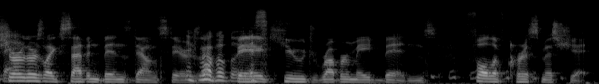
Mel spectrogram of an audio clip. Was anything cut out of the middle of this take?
no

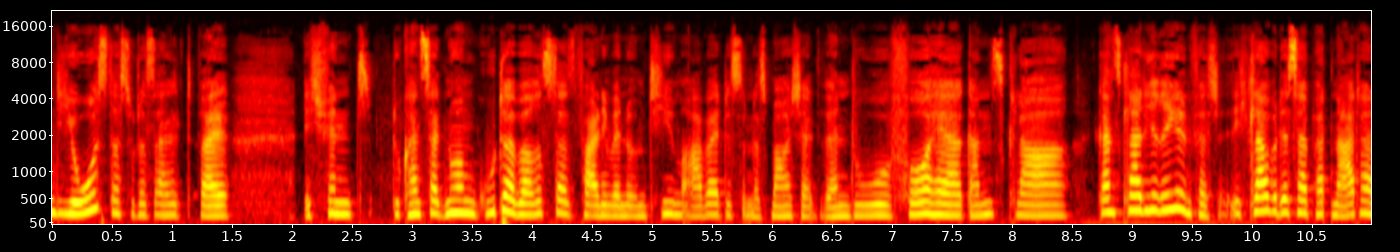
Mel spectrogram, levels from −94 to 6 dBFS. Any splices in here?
yes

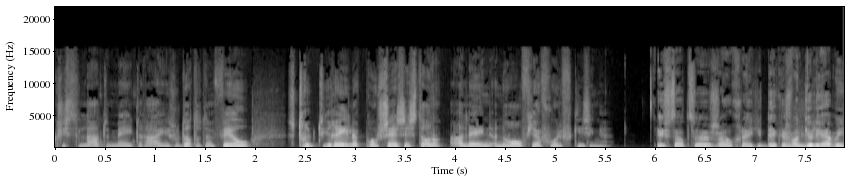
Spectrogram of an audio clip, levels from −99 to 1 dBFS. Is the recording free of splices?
yes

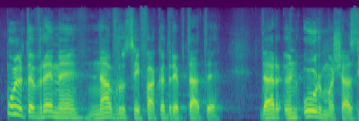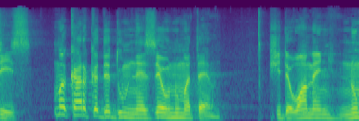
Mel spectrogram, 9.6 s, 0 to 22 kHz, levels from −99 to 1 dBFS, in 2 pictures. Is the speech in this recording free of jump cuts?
yes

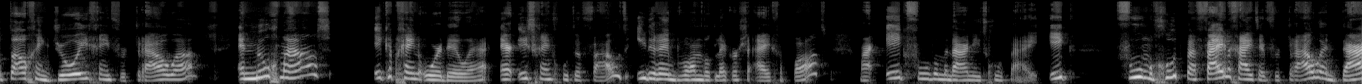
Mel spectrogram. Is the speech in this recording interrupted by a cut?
no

